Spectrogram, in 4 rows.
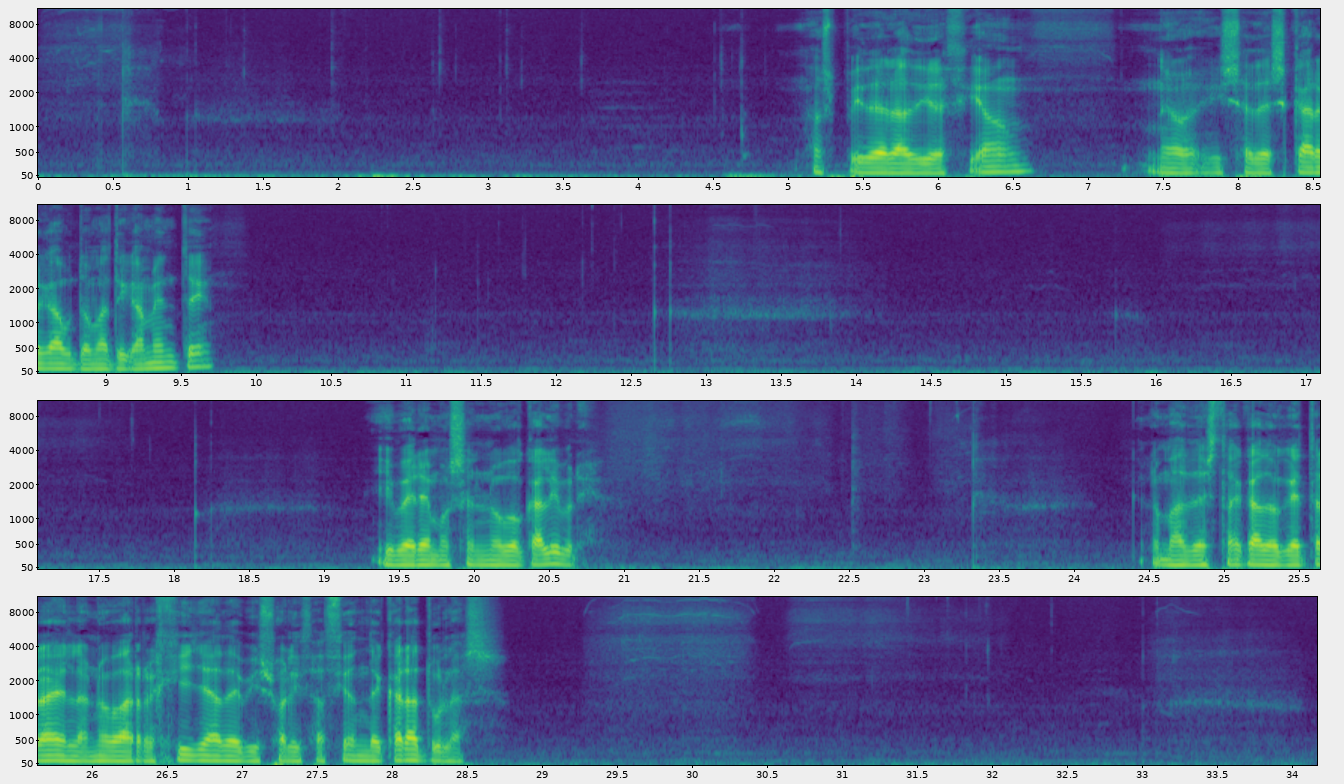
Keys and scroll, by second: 4.5 Return.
